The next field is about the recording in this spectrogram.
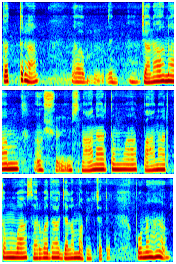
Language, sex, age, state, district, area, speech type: Sanskrit, male, 18-30, Karnataka, Vijayanagara, rural, spontaneous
